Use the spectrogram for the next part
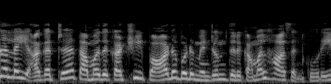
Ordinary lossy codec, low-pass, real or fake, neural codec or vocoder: none; 7.2 kHz; fake; vocoder, 44.1 kHz, 128 mel bands every 256 samples, BigVGAN v2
